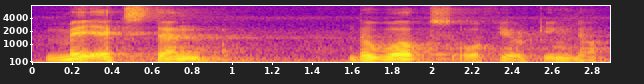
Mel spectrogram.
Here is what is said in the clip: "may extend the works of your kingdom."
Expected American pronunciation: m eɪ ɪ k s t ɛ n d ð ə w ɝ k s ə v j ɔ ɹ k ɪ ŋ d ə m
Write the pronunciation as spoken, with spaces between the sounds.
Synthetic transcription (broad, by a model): m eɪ ɪ k s t ɛ n d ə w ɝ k s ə p j ɔ ɹ k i ŋ d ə m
